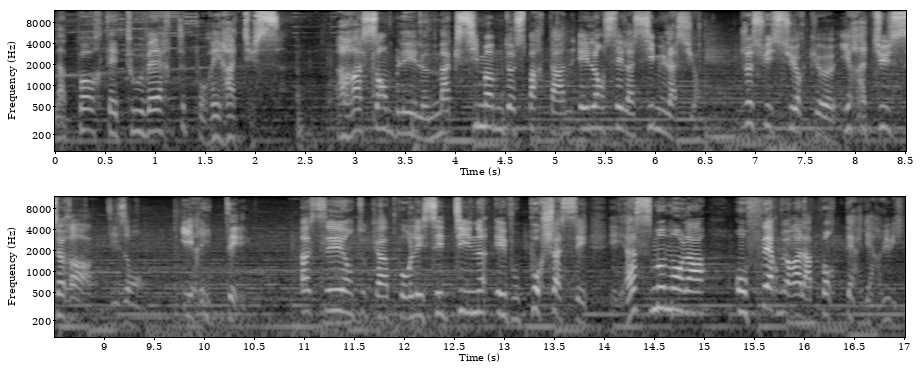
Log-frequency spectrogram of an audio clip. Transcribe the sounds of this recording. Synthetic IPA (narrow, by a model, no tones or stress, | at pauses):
lapɔʁt̪ɛt̪uvɛʁt̪puʁiʁat̪ʰys | ʁasɑ̃bleləmaksimɔmd̪əspaʁt̪anelɑ̃selasimylasjɔ̰̃ʒəsɥisyʁkəiʁat̪ysːəʁad̪izɔ̃iʁit̪e | aseɑ̃t̪ukapuʁlesed̪inevupuʁʃaseː | asəmɔmɑ̃la | ɔ̃fɛʁməʁalapɔʁt̪̚d̪ɛʁjɛʁlɥi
